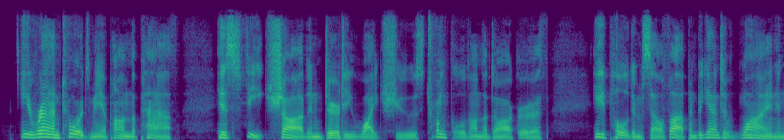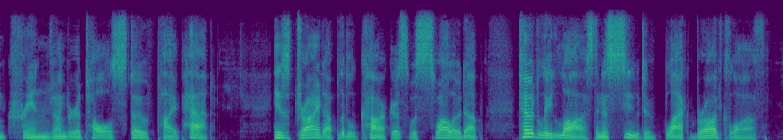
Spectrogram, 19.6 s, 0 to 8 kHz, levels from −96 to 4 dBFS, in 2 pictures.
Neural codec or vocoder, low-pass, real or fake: codec, 16 kHz in and 24 kHz out, 1.1 kbps, FireRedTTS-2 codec; 7.2 kHz; fake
